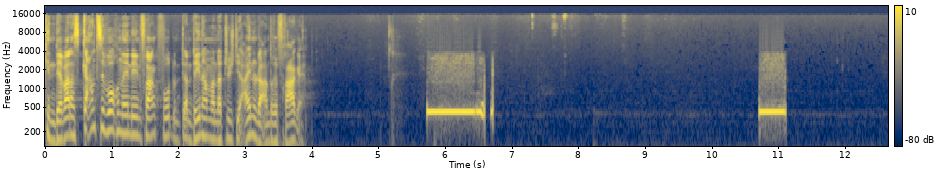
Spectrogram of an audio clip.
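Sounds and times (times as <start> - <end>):
speech: 0.0 - 4.0
telephone call tone while calling: 5.7 - 6.8, 10.7 - 11.2.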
